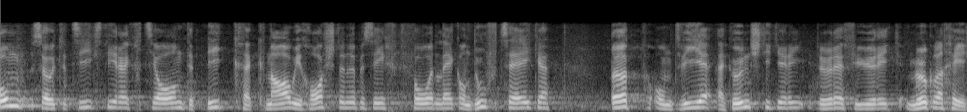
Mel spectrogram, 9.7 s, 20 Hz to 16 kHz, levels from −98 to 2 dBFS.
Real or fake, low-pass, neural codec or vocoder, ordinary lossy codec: fake; 7.2 kHz; codec, 16 kHz, 2 kbps, FunCodec, trained on Chinese and English, 25 frames a second; none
